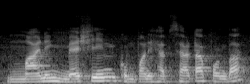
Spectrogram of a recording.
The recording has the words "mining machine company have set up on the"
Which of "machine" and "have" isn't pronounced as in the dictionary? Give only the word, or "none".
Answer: have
